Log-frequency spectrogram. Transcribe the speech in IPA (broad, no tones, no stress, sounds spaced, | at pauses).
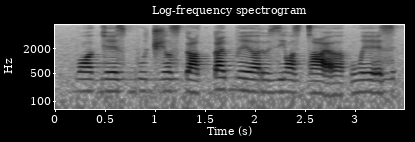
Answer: b ɔ ɐ̯ ɡ e z b u d͡ʒ ɤ z ɗ œ tˤ ɗ e b e ɐ̯ ɾ ʉ z j ɔ z dˤ æ ɐ̯ | w e z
